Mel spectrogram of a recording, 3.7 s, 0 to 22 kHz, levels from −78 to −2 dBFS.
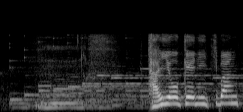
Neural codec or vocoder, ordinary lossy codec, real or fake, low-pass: none; none; real; 7.2 kHz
